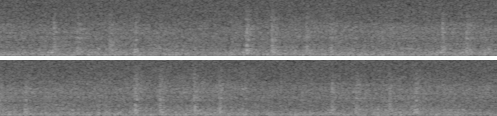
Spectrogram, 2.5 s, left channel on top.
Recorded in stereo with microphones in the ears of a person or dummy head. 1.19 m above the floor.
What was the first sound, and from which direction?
Only background noise.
